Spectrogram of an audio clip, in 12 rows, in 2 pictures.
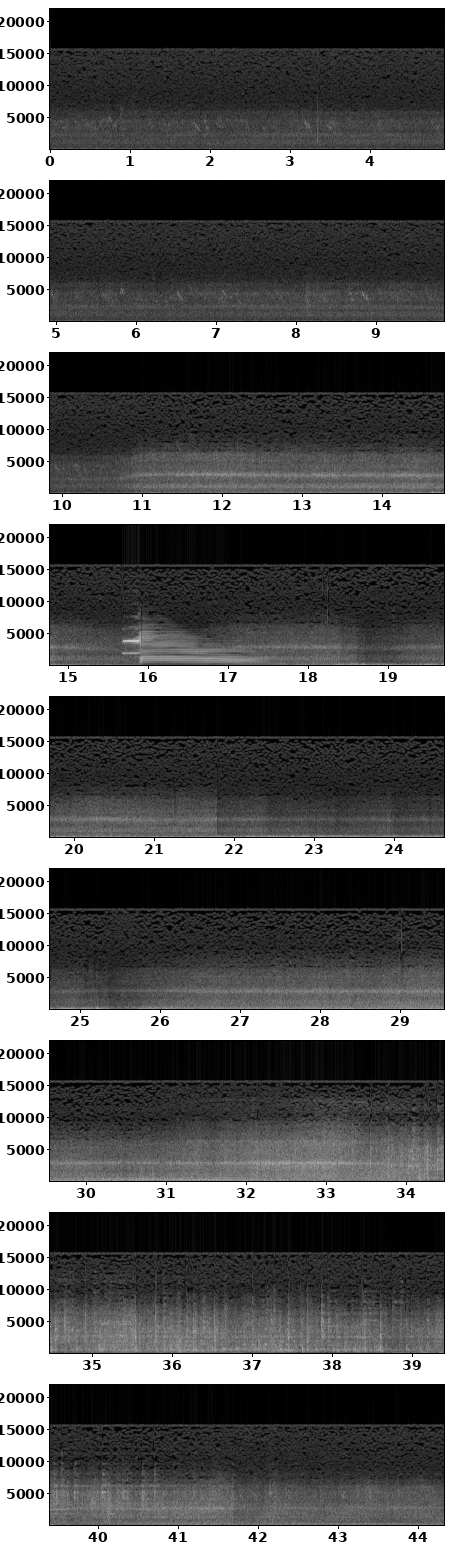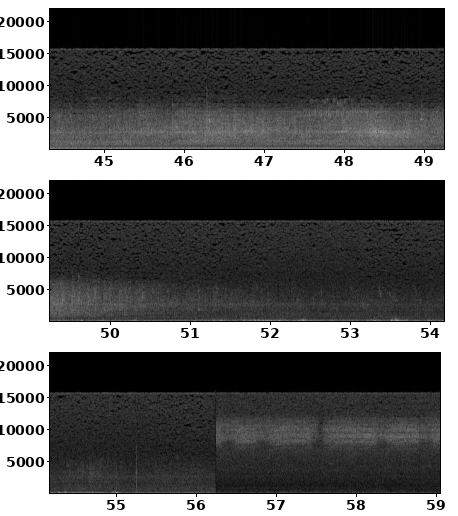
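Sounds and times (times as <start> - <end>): locomotive engine drone: 0.0 - 59.0
wheels clattering along rails: 17.8 - 55.4
thin high whine: 56.2 - 59.0.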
